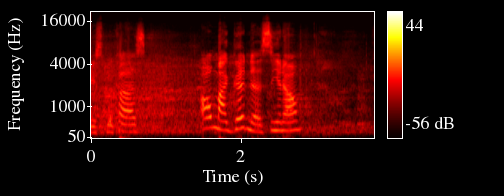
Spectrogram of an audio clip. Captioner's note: laughter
